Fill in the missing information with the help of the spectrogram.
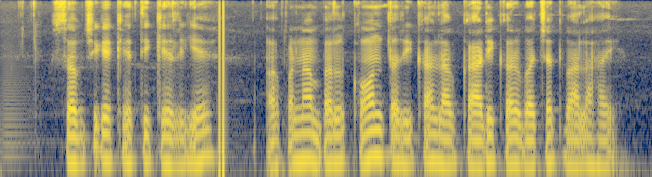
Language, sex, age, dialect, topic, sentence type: Magahi, male, 31-35, Southern, agriculture, question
